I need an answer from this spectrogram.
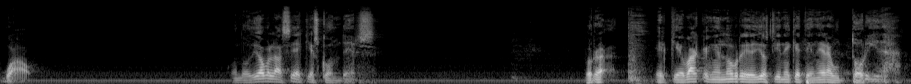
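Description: A man preaching a sermon as a pastor, swinging between loud fervor and hushed intensity. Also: fairly low pitch, expressive, measured pace, pauses often, a little hiss or hum.

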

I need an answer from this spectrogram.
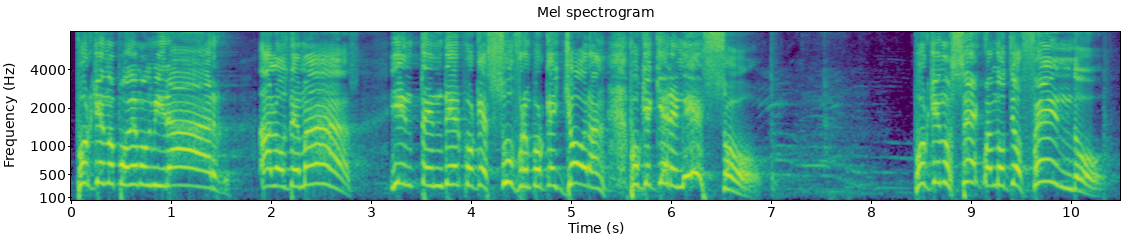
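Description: High-voiced dramatic male preacher. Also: lively intonation, unhurried, soft background music. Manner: dramatic, swings from shouts to hushed near-whispers. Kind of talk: sermon.

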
